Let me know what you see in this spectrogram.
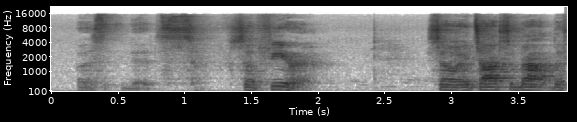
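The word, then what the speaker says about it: Sapphira: uh how do you say her name that's saphira so it talks about the fate of ananias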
